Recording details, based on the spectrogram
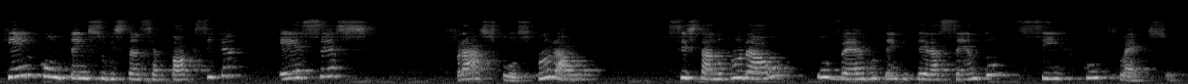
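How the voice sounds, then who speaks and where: Slow, patient Brazilian woman teacher. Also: high voice, animated, darkish tone. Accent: Brazilian Portuguese. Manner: explains slowly, acts out students' questions like "Ai, prof". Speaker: Portuguese language teacher. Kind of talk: exam-prep grammar lesson. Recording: echoey room with faint ambience.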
